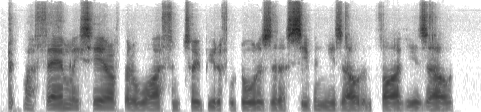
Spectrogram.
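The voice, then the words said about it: New Zealand accent. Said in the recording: “you can probably tell for anyone that knows the difference between an Australian and New Zealand accent that I'm not originally from Australia. I'm from New Zealand”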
